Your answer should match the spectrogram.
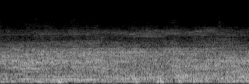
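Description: Soundtrack of a road-project presentation video playing over a hall's loudspeakers: a steady, dense rushing sound with no speech.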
